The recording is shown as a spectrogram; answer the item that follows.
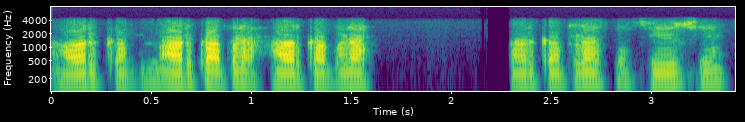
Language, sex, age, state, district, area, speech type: Maithili, male, 60+, Bihar, Sitamarhi, rural, conversation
